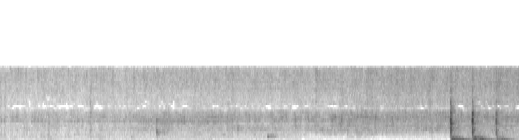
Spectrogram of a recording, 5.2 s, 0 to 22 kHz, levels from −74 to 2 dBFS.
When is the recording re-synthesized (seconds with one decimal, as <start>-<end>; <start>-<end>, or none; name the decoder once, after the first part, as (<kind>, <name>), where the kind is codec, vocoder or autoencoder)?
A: 2.6-4.4 (vocoder, BigVGAN v2)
